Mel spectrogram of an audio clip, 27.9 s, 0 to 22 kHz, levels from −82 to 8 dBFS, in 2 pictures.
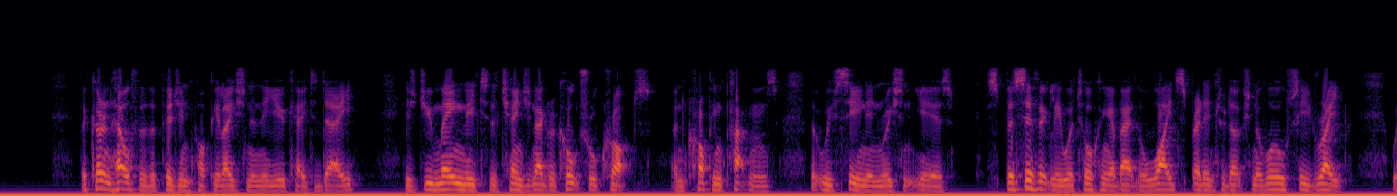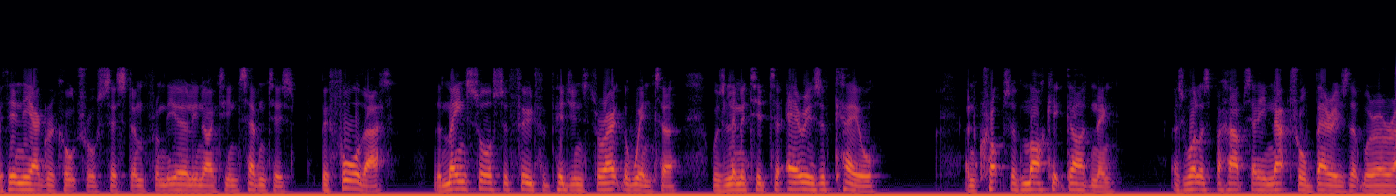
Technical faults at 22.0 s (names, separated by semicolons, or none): none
